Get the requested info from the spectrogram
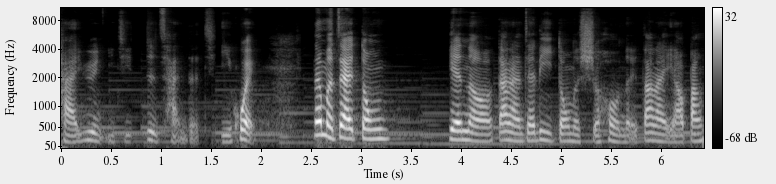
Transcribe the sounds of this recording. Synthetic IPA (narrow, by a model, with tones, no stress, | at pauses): a˧˥ɪy˥˩ni˨˩t͡ɕi˧˦t͡sɹ̩˥˩t͡sʰa˨˩nd̪ə˨t͡ɕi˥xwe˥˨˩ɪ | na˥˩mə˩t͡sa˥˩ɪt̪ʊ˥ŋ | t̪ʰjɛ˥nnə˨t̪ɑ˥ŋɻa˧˥nt͡sa˥˧ɪli˥˨˧t̪ʊ˥ŋd̪ə˨ʂɻ̩˧˥xo˥˨˩ʊnə˩˧t̪ɑ˥ŋɻa˨˧˦njjɑ˥˩ʊpɑ˥ŋ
